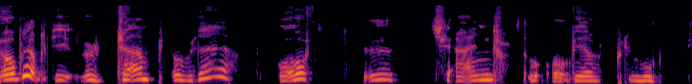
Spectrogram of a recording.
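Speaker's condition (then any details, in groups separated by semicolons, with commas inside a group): Generalized dystonia; generalized, leg weakness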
